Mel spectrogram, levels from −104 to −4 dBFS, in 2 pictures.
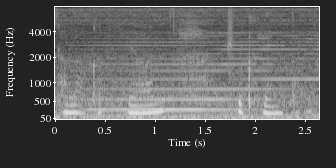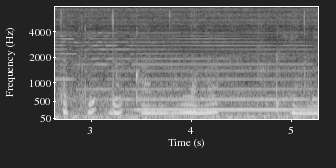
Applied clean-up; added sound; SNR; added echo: none; Fire + Bowed string instrument; 2 dB; none.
